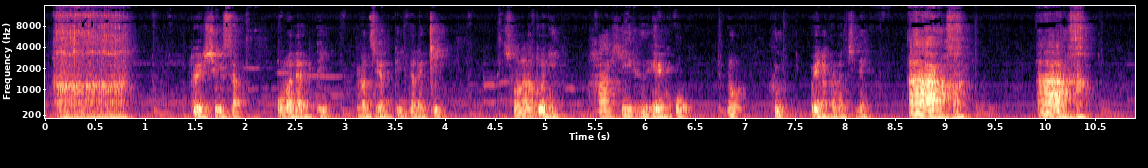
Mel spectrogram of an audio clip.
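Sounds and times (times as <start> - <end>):
rough rattling throat sound demonstrating the French R: 0.0 - 1.0
speech: 1.5 - 10.5.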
